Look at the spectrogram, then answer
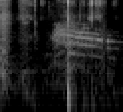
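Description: A cat named Toulouse gives a single short, close meow that rises and trails off, heard alone.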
